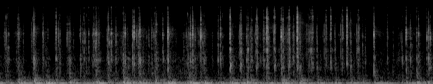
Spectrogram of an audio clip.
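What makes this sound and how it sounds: Fingertips of both hands type steadily on a full-size black plastic membrane computer keyboard resting on a wooden desk. It makes a dense run of quick, dry, bright clicks with very short decay over a soft low thump from the desk.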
